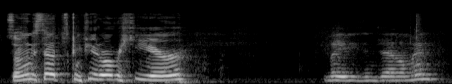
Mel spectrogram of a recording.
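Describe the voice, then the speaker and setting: A man teaching a class from home, voice sitting a little high for a man. He explains each word patiently with everyday examples and keeps checking that the kids follow. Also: fairly even intonation, brisk, a little mellow. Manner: checks in often with "okay" and "right". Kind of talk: recorded classroom lesson for students at home.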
